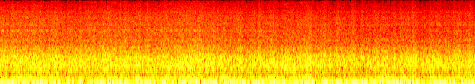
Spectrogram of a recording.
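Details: Ford Ranger Raptor at road speed, microphone mounted on rear diff near the prop shaft bearing while hunting a grinding noise; steady low road rumble, no grinding or whine rising with speed; normal rear differential and prop shaft bearing.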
